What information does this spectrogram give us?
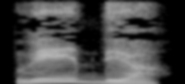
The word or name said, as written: ವೇದ್ಯ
